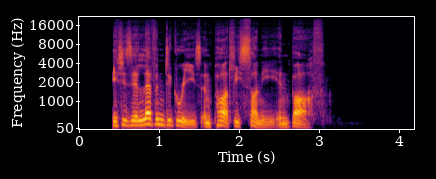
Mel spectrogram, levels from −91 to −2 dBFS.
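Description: Nothing in this recording trips up the ear, and no technical fault turns up anywhere along it.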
